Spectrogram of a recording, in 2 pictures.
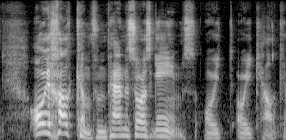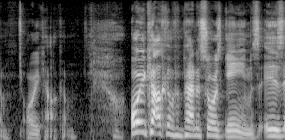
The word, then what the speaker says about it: Orichalcum: Is it Orichalcum? Orichalcum? I'm like very Jewish, so those hard C's, CH's are Chalcum. It's Orichalcum. Orichalcum from Pandasaurus Games. Orichalcum.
